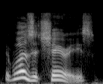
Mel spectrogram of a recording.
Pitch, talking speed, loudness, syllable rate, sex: 190 Hz, 230 wpm, -16 LUFS, 5.6 syllables/s, male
